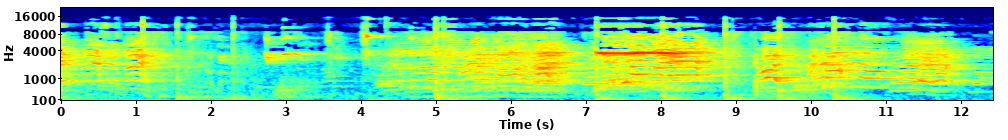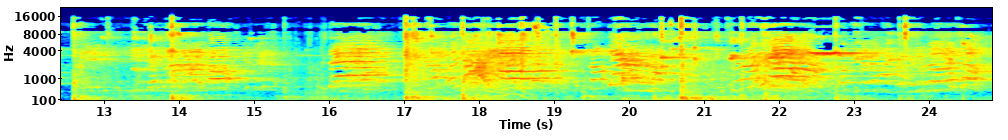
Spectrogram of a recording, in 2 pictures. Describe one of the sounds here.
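Young players call out and shout to each other in a large echoing hall.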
